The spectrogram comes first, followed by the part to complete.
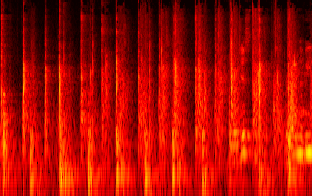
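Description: Many people stomping their feet, patting their chests and clapping together in a short-long samba rhythm, a steady run of thumps and claps several times a second.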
